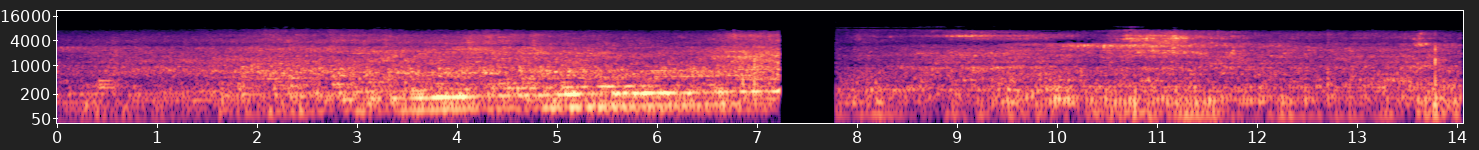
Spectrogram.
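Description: Diesel engines of tour coaches passing through a bend, the engine note rising as a coach accelerates and loudest a few seconds in. The sound drops out for about half a second, then another coach's engine and road noise carry on steadily.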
